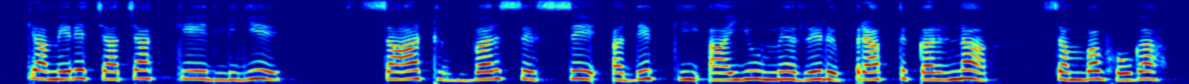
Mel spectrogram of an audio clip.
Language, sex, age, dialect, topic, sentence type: Hindi, female, 18-24, Kanauji Braj Bhasha, banking, statement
